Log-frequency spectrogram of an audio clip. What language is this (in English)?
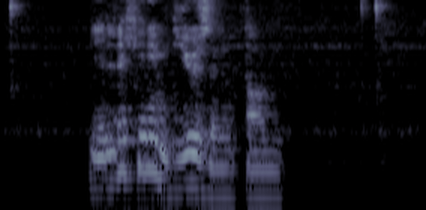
Kabyle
